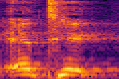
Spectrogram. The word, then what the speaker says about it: ethic: देखिए ई के ऊपर लकीर है, ई के ऊपर लकीर, इसका मतलब ई पे जोर देना होगा, और जो 0 है उसमें पेट कटा हुआ है, थ होता है, थ। इसको यदि आप मैथमेटिक्स की भाषा में बोलेंगे तो थीटा होता है। तो देखिए एथिक क्या पढ़ेंगे, एथिक दिस इज अ नॉन, इसका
